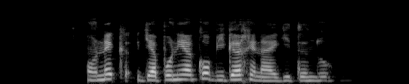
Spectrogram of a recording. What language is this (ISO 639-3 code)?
eus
